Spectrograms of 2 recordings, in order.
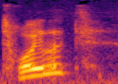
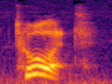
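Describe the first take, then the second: First: The first vowel is said as 'oy'. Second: The first vowel is said as 'oo'. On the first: The speaker calls it right. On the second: The speaker calls it wrong.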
